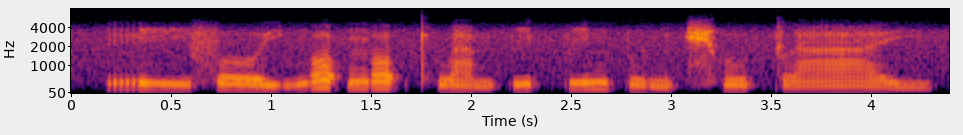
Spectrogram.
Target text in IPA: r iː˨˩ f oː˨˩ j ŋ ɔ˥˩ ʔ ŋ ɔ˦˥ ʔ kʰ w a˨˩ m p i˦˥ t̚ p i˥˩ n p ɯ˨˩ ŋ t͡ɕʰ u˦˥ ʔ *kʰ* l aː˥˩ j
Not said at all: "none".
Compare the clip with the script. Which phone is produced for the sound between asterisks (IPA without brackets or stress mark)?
k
